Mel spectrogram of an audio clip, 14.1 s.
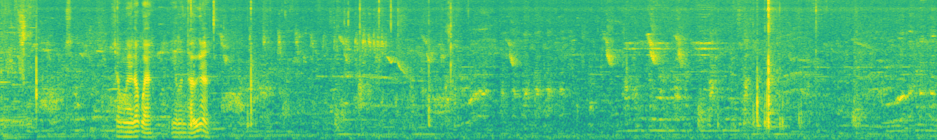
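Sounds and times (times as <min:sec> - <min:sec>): faint bird chirping: 0:00.0 - 0:14.0.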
